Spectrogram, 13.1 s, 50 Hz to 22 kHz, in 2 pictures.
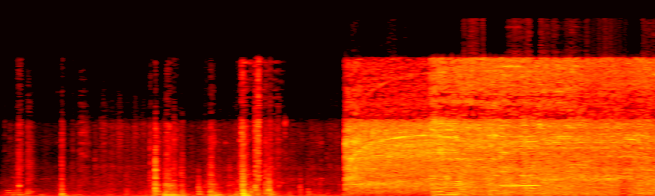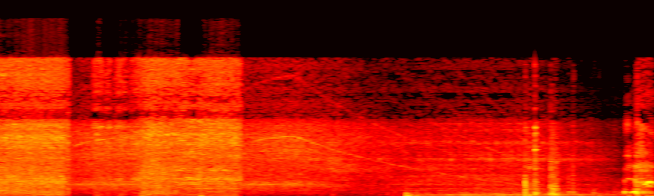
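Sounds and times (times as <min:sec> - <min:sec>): power tool hissing: 0:03.4 - 0:12.8.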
